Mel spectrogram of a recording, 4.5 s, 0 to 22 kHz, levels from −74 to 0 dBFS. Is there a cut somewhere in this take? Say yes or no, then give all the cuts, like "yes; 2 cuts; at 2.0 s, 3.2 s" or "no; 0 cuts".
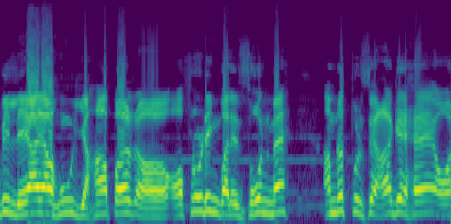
no; 0 cuts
